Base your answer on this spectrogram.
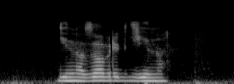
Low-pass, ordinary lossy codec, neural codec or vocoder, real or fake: none; none; codec, 16 kHz, 2 kbps, X-Codec, HuBERT features, trained on general audio; fake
